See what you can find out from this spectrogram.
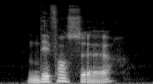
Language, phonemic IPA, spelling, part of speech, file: French, /de.fɑ̃.sœʁ/, défenseur, noun, Fr-défenseur.ogg
- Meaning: 1. defender 2. defenseman (US), defenceman (Canada)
